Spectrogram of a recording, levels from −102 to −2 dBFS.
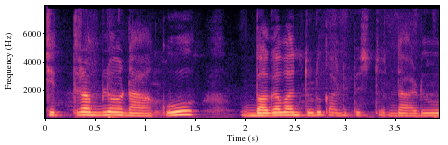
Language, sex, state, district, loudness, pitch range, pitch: Telugu, female, Andhra Pradesh, Krishna, -22 LUFS, 195-225 Hz, 215 Hz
